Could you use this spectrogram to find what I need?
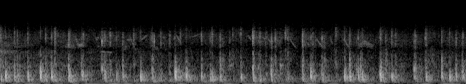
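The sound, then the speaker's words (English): Horses' hooves clip-clop steadily on hard ground, a busy overlapping rhythm of many quick hoof strikes, moderately loud, with no voices. “Now, that's horses down there, Chester.”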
